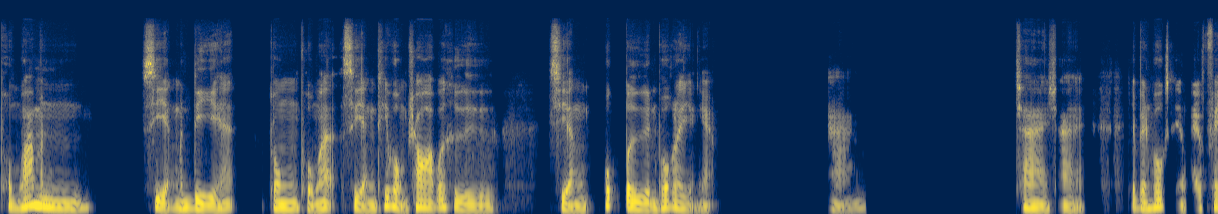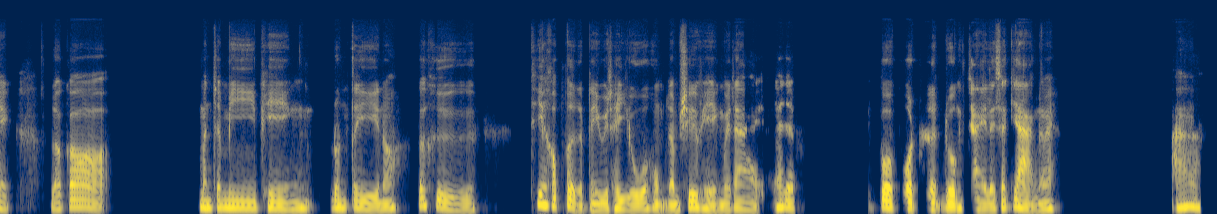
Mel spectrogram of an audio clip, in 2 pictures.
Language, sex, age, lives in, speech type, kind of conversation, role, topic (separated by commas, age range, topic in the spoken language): Thai, male, 25-29, Thailand, conversation, podcast, guest, ดนตรีประกอบส่งผลต่อความรู้สึกของผู้ชมในภาพยนตร์อย่างไร?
